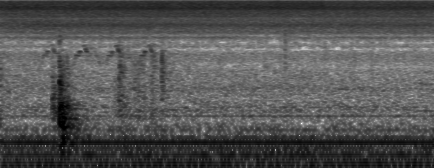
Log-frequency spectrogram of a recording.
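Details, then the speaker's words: Rear left tire, puncture being reamed before plugging: steady, high, airy hiss of escaping air, leaking more after cleaning the hole; tire puncture air leak. "put some water on top of it and it's bubbling so that's our leak"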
